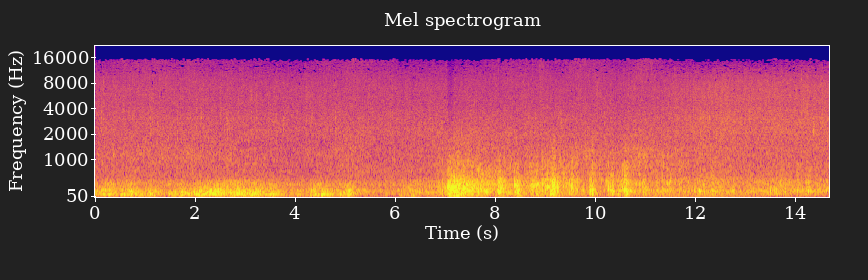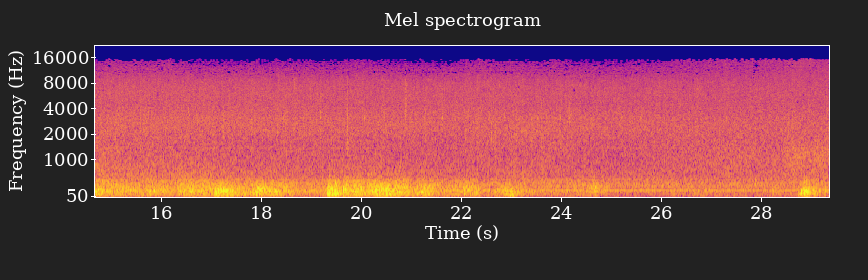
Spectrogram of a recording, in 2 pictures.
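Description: Thunderstorm: steady rain with rolling thunder. A loud thunderclap breaks about seven seconds in and rumbles on for several seconds, and another sudden peal comes about two-thirds of the way through.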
